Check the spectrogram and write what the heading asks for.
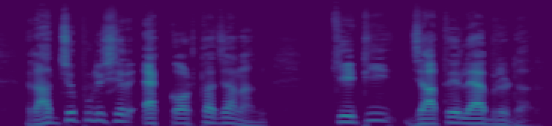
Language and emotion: Bengali, neutral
